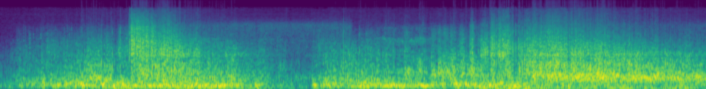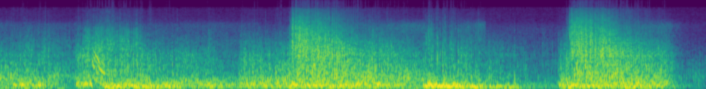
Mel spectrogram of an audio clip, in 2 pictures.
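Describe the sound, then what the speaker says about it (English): German tank struck by a shell in World War II combat, heavy booming blasts and roaring rumbles that repeatedly swell to full loudness and overload, broken by short lulls, no speech. "Jerry tank suffers a direct hit, and the crew leaps from the flames"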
